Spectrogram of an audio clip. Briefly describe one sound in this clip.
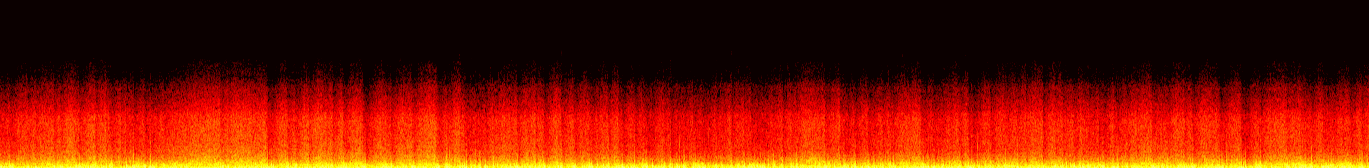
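Tyres roll steadily on a paved road.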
